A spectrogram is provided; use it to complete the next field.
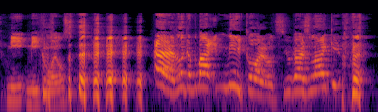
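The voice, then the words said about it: Weak put-on Serbian accent. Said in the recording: “That's the best Serbian. ... Your Serbian accent sucks. ... It's kind of bordering on Italian.”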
